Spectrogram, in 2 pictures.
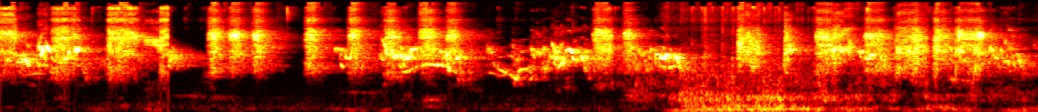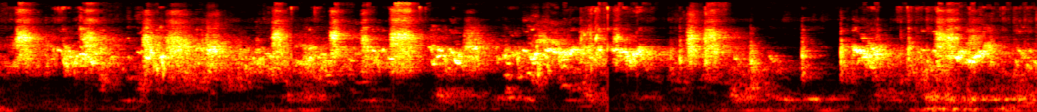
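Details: Several parakeets playing, singing and talking together, a dense continuous warble of high chirps and scratchy squawks with no pauses, plus a brief low rumble near the middle.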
